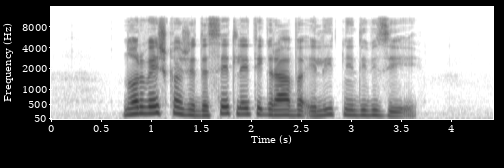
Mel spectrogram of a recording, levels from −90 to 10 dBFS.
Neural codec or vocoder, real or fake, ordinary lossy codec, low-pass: none; real; none; 10.8 kHz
